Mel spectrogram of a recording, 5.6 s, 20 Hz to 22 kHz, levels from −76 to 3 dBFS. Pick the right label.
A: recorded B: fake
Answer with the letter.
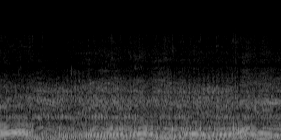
A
